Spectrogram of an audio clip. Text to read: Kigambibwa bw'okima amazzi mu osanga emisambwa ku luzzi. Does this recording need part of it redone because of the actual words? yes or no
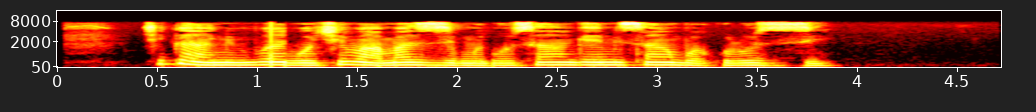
no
